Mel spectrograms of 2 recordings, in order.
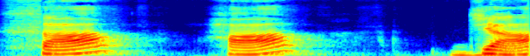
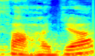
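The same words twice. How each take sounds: First: সা, হা, যা with long pauses between; syllable by syllable. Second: সাহাজা as one word, sa-ha-ja; joined pronunciation. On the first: Teacher teaching the pronunciation, সা হা যা syllable by syllable. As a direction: spell out সা হা যা one syllable at a time. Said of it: "উচ্চারণটা হবে সাহাজা". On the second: Teacher modelling the whole word, সাহাজা run together. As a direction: say সাহাজা without breaks. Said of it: "উচ্চারণটা হবে". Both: Shown as a demonstration.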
